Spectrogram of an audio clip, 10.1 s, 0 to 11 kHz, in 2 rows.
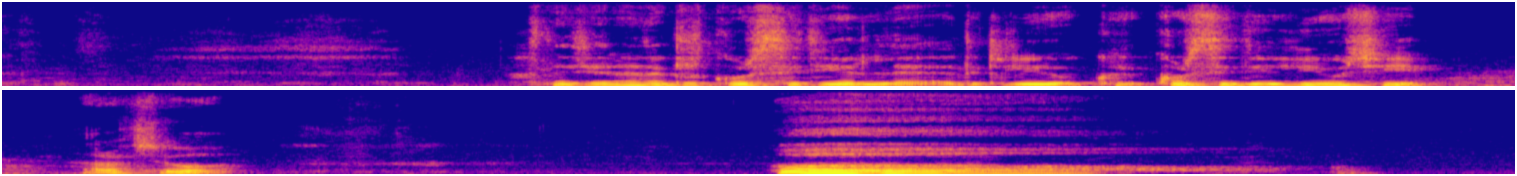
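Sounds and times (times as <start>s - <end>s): man sighing: 7.6s - 9.6s.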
